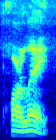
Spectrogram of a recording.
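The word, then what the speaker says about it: Parler: more people like it it's pronounced parlay oh alright but it's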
